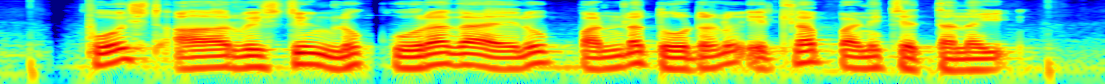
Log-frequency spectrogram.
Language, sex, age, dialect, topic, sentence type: Telugu, male, 18-24, Telangana, agriculture, question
